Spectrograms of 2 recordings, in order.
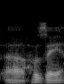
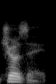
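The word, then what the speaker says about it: José: One of Conor's biggest fights was against Jose Aldo. Or Jose. – Yeah. – You pronounce the J in the Brazilian Portuguese against Jose Aldo, right?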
